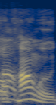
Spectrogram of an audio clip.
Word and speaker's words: Okongwu: No, Okongwu.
